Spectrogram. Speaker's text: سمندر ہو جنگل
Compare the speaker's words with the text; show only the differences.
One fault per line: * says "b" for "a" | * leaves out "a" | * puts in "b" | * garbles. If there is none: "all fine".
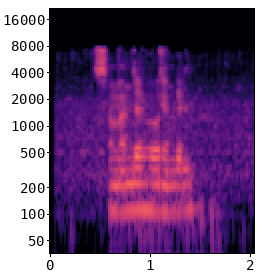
all fine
